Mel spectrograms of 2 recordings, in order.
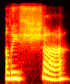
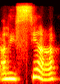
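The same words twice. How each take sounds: First: The name is said with an American English sound. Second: The name is said with a Latin-language sound. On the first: This is the anglicized form of the name. "that's a very Americanized, English, uh, ang anglicized version" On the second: This is the original form used in Latin countries. "Latin countries had Alicia"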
